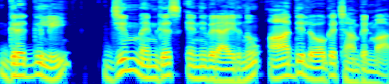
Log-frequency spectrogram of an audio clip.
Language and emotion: Malayalam, neutral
